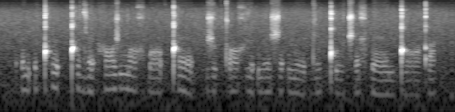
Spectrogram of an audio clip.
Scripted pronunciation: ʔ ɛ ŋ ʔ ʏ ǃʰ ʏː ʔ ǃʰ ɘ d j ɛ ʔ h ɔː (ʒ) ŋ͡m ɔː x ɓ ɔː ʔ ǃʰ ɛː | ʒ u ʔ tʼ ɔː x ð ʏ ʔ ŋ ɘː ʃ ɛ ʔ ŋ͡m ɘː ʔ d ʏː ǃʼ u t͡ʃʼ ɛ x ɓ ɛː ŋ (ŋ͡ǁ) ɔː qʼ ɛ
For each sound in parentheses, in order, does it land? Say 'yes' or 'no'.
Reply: yes, no

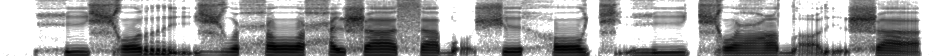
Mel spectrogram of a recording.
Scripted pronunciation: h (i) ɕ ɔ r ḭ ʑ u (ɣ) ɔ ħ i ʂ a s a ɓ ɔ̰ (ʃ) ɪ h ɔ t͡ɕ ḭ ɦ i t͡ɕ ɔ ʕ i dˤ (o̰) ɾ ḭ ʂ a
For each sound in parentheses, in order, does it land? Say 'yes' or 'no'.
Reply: yes, no, yes, no

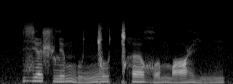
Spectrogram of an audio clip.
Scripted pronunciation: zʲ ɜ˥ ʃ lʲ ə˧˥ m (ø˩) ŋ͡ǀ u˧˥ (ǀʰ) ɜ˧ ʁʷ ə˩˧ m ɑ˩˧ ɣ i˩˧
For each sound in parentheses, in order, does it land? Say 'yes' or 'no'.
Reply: no, yes

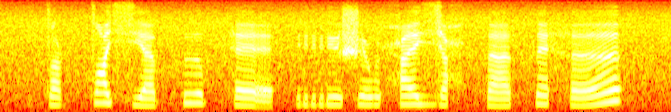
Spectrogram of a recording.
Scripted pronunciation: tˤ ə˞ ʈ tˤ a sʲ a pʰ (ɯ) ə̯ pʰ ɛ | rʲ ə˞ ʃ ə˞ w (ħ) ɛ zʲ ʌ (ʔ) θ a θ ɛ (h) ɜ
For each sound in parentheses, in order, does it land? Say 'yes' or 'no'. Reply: yes, yes, no, yes

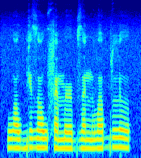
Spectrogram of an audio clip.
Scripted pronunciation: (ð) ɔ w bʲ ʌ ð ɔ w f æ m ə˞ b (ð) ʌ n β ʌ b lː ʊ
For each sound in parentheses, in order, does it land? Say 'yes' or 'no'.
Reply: no, yes

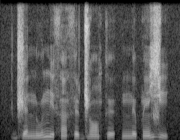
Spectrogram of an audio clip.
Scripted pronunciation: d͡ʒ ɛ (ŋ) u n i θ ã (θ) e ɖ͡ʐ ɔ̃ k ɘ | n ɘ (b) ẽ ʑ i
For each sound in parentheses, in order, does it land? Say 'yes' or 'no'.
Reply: no, yes, no

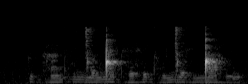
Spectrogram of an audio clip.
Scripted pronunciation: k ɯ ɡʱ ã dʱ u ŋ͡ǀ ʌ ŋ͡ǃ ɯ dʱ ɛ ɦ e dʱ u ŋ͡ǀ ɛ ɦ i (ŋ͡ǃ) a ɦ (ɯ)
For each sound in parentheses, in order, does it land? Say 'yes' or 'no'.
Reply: yes, no

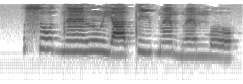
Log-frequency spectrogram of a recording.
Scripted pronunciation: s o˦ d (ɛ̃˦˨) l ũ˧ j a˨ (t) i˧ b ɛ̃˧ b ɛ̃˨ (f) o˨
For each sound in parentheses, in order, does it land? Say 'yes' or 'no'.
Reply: no, yes, no

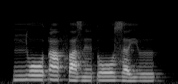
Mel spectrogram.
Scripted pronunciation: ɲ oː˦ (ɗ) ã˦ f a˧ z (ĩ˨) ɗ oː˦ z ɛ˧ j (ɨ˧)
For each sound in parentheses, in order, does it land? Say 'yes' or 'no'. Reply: yes, yes, yes

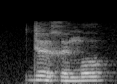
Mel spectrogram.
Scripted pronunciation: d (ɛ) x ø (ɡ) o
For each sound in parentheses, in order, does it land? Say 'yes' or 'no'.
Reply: no, no

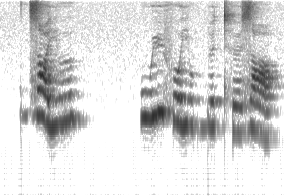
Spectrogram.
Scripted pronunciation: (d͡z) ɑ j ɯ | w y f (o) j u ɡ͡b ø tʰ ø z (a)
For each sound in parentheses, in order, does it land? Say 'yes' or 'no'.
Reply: yes, yes, no

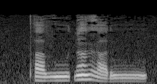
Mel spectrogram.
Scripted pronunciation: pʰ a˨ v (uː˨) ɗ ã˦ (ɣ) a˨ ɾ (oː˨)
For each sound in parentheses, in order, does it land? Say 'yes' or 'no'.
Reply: yes, yes, no

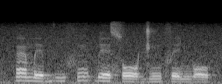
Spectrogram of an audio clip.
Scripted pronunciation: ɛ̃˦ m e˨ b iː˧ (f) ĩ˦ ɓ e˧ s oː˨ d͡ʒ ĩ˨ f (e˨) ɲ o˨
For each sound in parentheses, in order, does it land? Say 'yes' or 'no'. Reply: yes, yes

